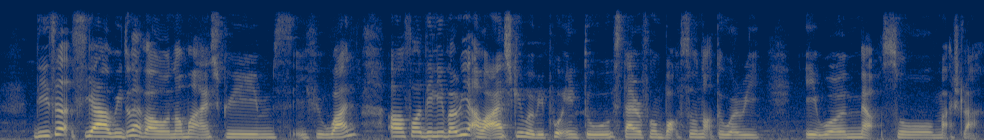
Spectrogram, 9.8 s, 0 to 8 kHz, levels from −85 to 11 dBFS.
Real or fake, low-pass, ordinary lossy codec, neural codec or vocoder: real; 7.2 kHz; none; none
